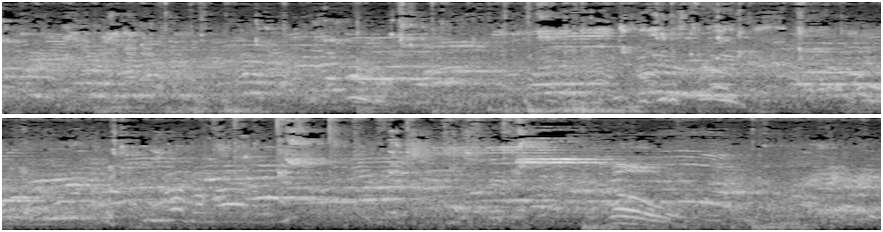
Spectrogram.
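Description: Basketball being dribbled on a hardwood gym floor, low thuds amid the talk and calls of spectators and players in the gym.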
